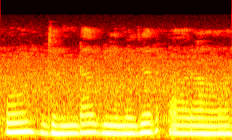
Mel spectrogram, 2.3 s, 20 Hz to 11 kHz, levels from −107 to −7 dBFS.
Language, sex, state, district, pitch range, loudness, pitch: Hindi, female, Uttar Pradesh, Saharanpur, 185-210 Hz, -12 LUFS, 190 Hz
